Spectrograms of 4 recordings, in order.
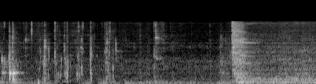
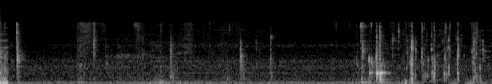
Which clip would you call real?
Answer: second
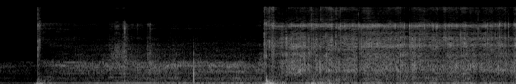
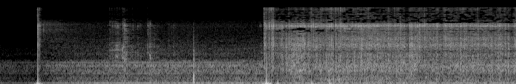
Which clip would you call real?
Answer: second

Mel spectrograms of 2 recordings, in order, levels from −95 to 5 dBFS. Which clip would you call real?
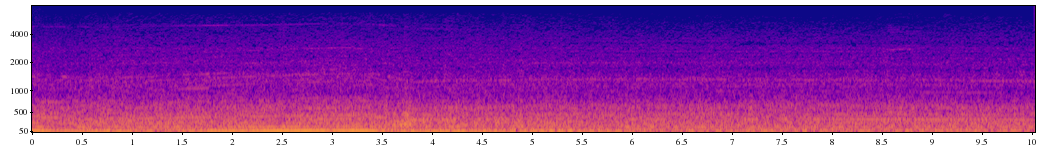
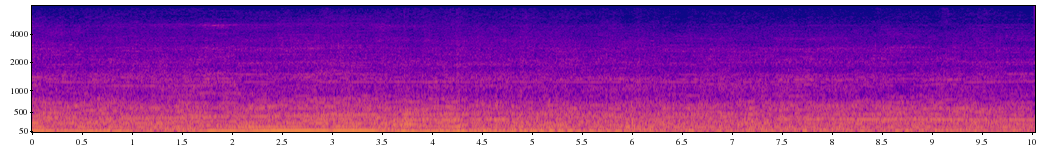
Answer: first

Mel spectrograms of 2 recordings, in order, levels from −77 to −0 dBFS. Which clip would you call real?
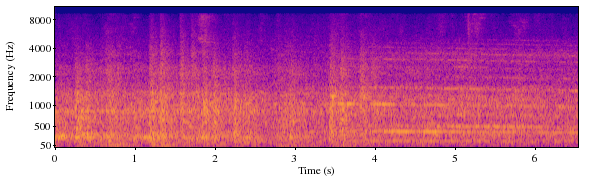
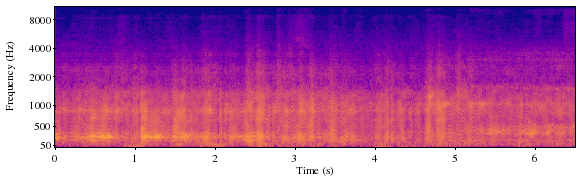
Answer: first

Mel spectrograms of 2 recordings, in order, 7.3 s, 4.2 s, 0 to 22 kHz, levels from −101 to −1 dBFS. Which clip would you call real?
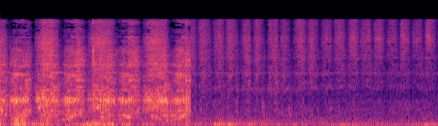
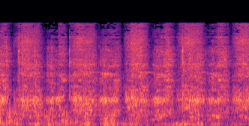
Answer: second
